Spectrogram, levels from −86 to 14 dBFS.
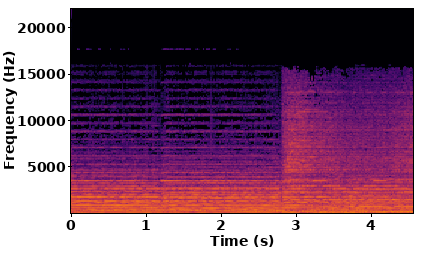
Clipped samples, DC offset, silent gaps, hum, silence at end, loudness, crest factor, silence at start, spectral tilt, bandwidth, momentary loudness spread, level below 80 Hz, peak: under 0.1%; under 0.1%; none; none; 0 s; -15 LUFS; 12 dB; 0 s; -4 dB/octave; 16.5 kHz; 1 LU; -30 dBFS; -4 dBFS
